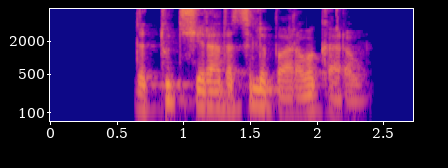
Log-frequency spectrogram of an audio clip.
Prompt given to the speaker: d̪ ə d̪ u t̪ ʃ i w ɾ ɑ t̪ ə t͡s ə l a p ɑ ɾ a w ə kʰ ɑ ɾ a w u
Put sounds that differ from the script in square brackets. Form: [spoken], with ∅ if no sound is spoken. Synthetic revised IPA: d̪ ə [t̪] u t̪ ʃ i [∅] ɾ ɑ [d̪] ə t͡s ə l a p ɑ ɾ a w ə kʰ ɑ ɾ a w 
